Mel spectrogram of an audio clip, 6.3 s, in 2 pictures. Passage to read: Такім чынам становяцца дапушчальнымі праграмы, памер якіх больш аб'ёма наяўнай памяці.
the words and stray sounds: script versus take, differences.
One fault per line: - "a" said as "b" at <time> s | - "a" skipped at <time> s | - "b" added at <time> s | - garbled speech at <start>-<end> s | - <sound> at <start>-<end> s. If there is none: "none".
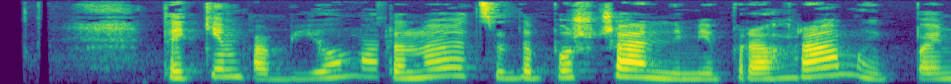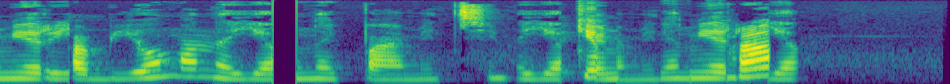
- "чынам" said as "аб'ёма" at 0.9 s
- "якіх больш" skipped at 3.3 s
- dropout at 4.1-4.2 s
- garbled speech at 4.9-5.8 s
